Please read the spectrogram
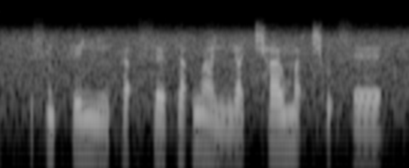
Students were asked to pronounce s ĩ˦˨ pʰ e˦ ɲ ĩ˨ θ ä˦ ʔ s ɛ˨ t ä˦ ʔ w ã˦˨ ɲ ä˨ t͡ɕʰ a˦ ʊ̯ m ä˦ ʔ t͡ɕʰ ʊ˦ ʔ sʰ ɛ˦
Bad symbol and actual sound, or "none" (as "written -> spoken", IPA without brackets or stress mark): ã˦˨ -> ã˨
